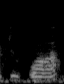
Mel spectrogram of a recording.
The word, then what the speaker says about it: Du Bois: summed up by w.e.b du bois or dubois i will pronounce it the american way du bois with his double consciousness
